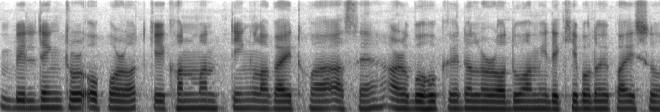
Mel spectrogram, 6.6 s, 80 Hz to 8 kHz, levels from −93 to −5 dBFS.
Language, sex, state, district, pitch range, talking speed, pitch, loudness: Assamese, male, Assam, Sonitpur, 145-155 Hz, 120 wpm, 145 Hz, -17 LUFS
